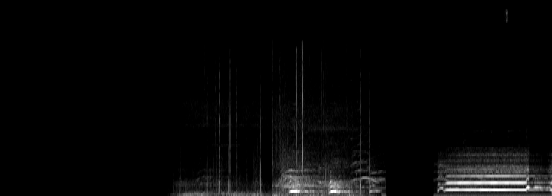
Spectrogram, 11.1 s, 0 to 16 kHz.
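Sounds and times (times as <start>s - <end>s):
sharp clicks: 3.4s - 6.6s
held flute note: 8.7s - 11.0s.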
